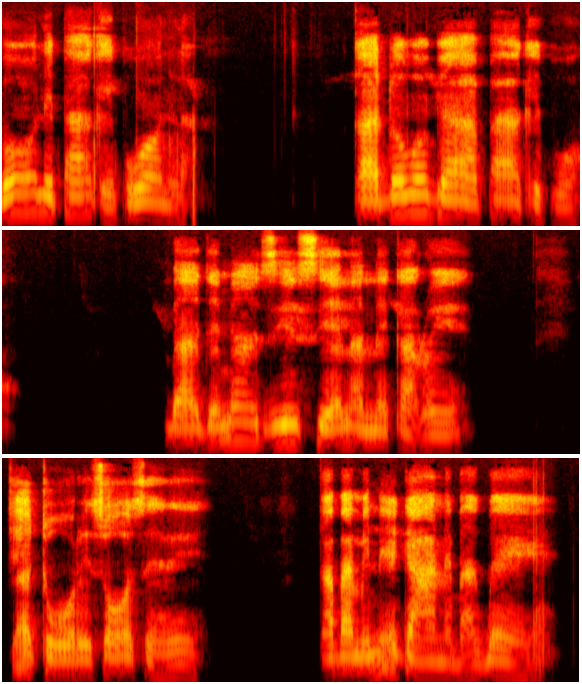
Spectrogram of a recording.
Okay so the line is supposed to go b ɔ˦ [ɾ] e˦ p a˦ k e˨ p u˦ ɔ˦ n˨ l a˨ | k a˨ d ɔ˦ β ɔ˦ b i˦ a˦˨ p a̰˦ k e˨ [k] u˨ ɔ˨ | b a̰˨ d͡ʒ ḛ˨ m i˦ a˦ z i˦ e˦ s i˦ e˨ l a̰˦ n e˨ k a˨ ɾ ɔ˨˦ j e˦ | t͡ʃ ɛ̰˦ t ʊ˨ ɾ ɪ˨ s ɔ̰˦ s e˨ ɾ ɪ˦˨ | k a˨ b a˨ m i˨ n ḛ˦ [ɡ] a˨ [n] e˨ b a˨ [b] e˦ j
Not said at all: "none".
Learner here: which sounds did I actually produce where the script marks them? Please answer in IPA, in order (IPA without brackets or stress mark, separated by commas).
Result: l, p, ɡ, n, ɡ͡b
